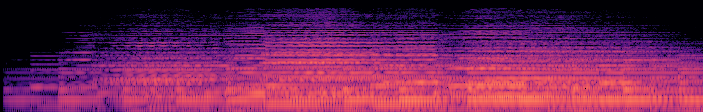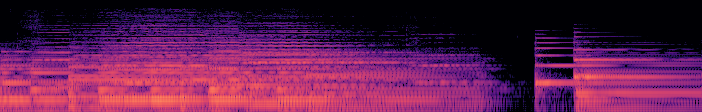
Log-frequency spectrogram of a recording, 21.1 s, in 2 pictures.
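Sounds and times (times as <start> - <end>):
piano quartet: 0.1 - 21.0.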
